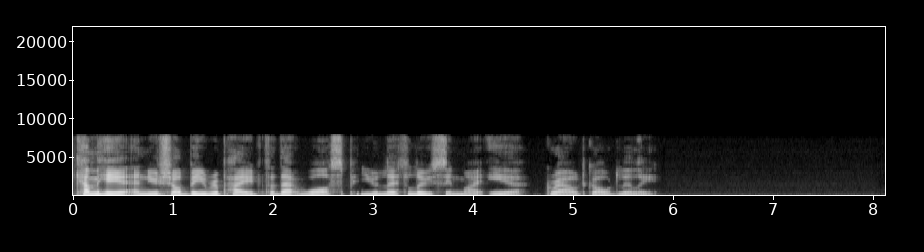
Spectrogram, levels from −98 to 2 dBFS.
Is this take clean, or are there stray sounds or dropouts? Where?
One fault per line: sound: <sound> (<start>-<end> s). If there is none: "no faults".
no faults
